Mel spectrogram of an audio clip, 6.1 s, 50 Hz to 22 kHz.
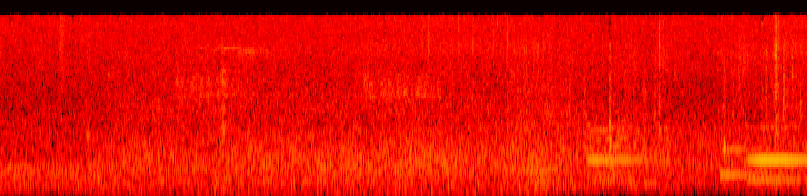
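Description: Faint steady cabin noise inside a 2022 Chevrolet Silverado 1500 pickup on the move. A few short steady tones sound near the end, about a second apart.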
